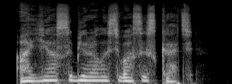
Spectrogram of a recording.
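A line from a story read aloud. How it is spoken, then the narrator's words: Whisper. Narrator (Russian): прошептала она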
